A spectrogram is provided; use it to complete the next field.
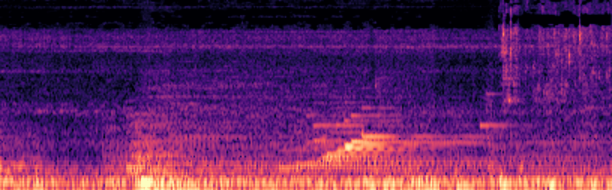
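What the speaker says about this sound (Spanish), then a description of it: "Agregamos más agua." Water is poured into a pot for a rib broth with potatoes, a soft gurgling pour with a rising fill tone, quiet and close, with no talking.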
